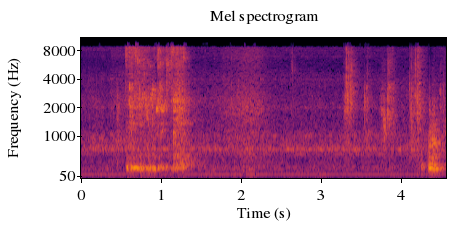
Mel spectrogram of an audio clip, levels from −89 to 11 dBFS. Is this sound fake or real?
real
